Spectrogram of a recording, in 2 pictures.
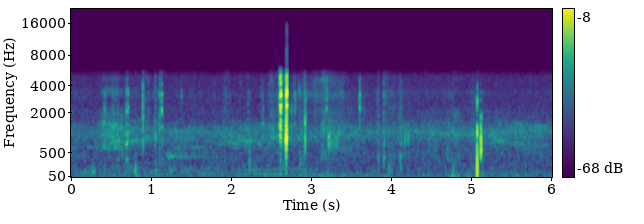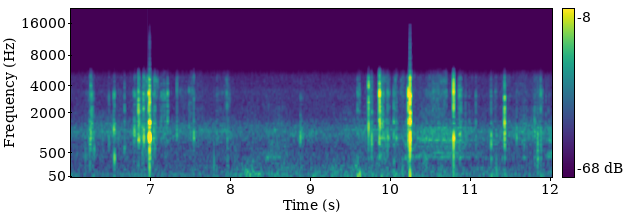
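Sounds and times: faint outdoor hiss: 0.0s - 12.0s
phone handling clicks and rubbing: 2.2s - 4.2s, 6.2s - 8.0s, 9.6s - 12.0s.

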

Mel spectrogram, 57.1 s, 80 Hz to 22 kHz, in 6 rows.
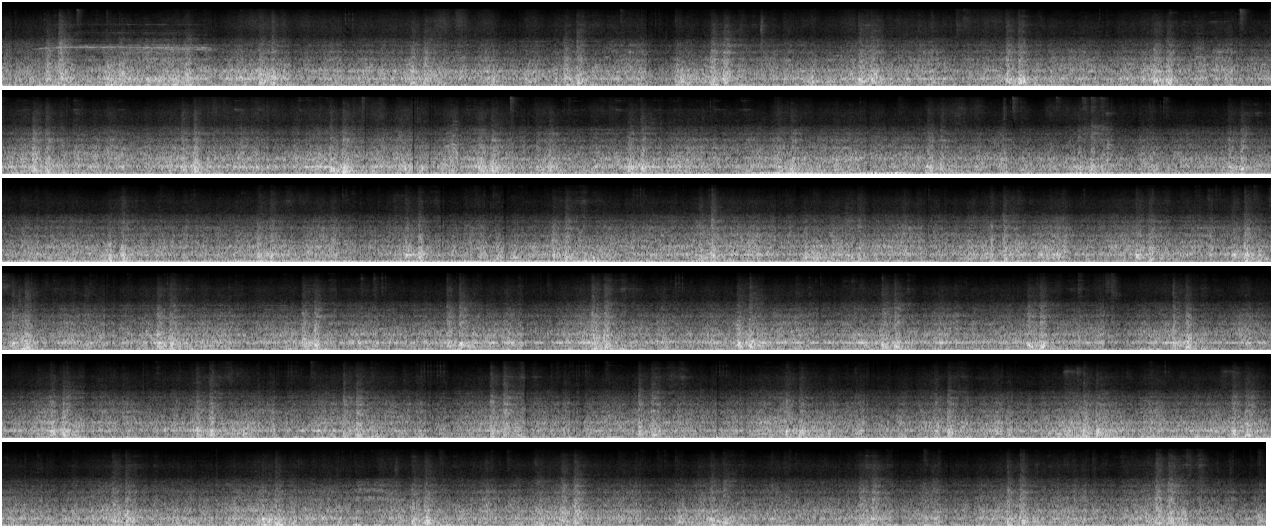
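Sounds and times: train running noise: 0.0s - 57.0s.

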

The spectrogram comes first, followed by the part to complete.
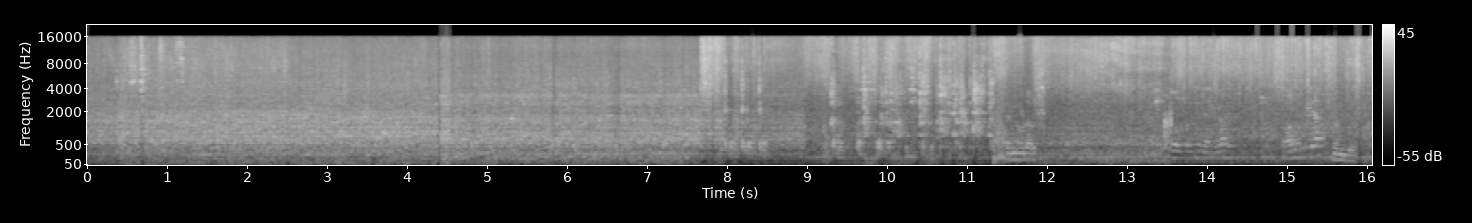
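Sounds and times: gas burner rushing: 0.0s - 16.0s
vegetables sizzling in oil: 7.7s - 16.0s
metal ladle scraping wok: 9.1s - 13.2s.

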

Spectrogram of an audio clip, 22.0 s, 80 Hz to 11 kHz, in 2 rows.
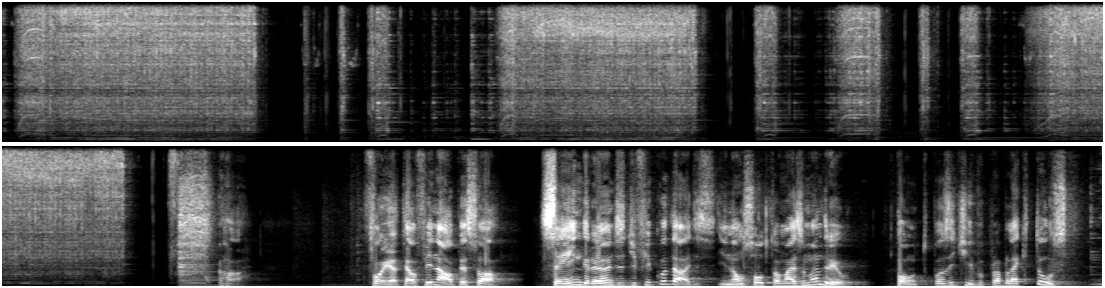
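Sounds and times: cordless drill drilling: 0.0s - 4.0s, 4.8s - 13.2s.

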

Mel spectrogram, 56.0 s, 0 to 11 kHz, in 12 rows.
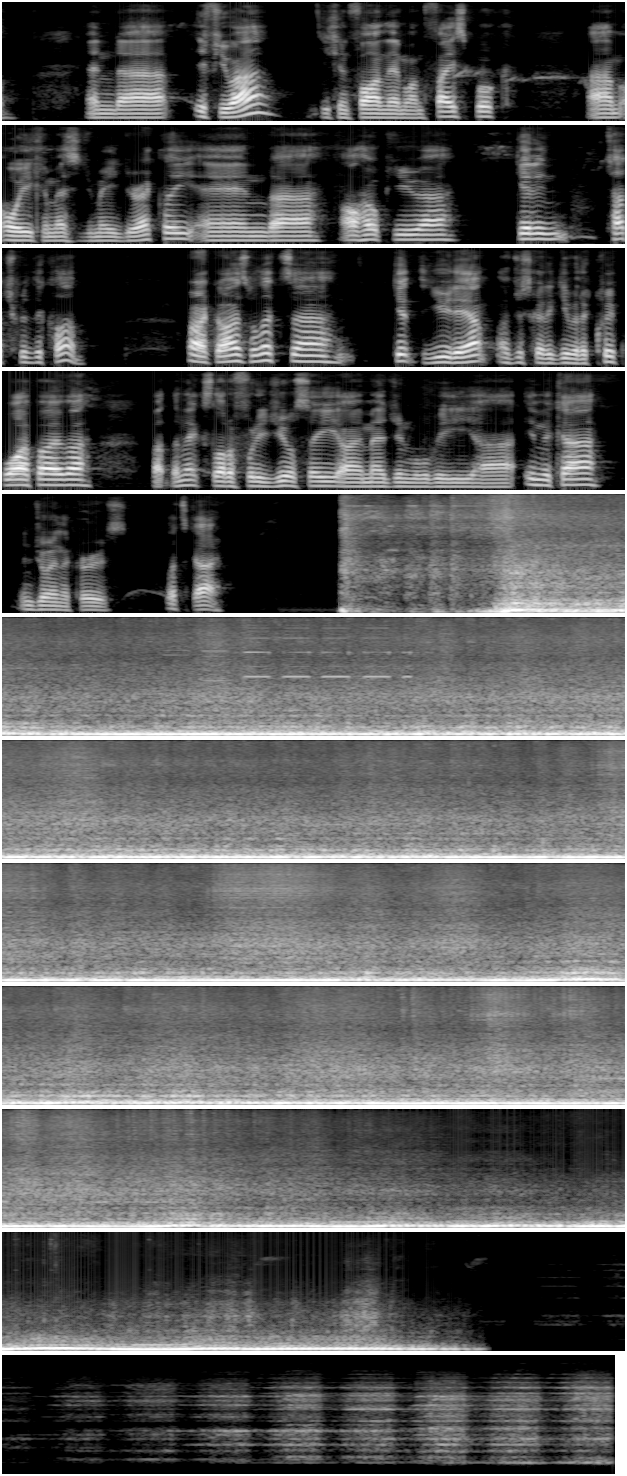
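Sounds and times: engine idling low rumble: 23.0s - 50.4s.

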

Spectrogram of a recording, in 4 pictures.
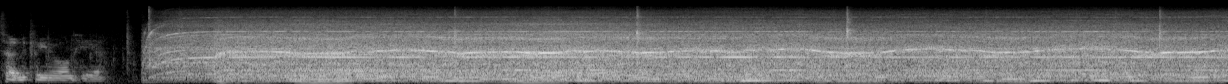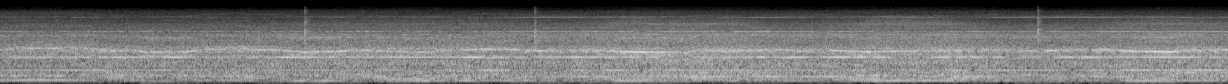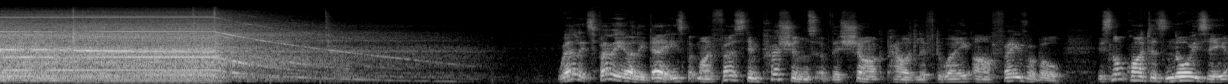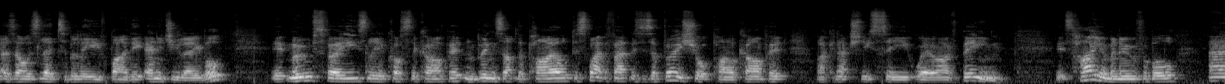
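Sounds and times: vacuum cleaner motor whine: 1.4s - 29.5s.

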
